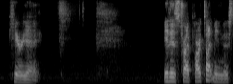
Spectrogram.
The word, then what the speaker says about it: Kyrie: name is kyrie and he has the same spelling but i promise you this is pronounced carrier it is tripartite meaning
